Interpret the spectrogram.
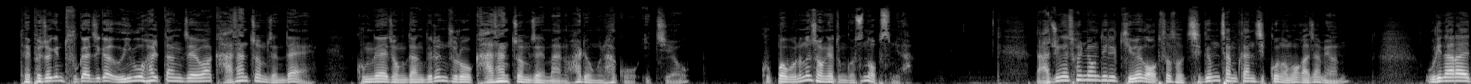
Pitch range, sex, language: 105-160 Hz, male, Korean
